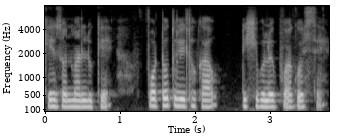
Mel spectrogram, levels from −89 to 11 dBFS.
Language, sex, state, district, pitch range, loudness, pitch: Assamese, female, Assam, Kamrup Metropolitan, 175-200 Hz, -14 LUFS, 185 Hz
